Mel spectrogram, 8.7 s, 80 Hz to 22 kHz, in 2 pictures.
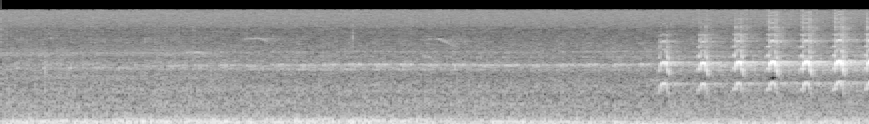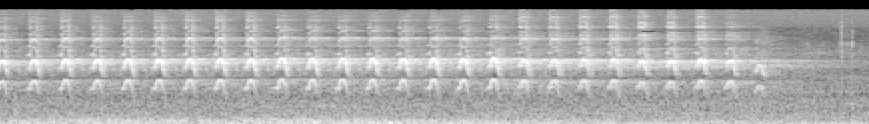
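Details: A Northern flicker calls on a warm, clear April 28, 2014 day: a loud, ringing series of about thirty quick, even wick notes lasting five seconds, over a low background rumble.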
